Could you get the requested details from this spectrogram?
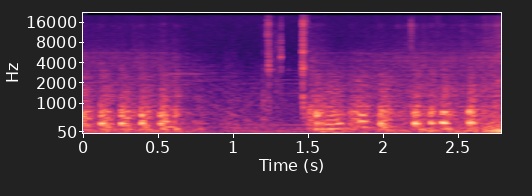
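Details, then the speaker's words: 1984 BMW 5 Series E28, 3.5 litre M30 straight six, manual, sat unrun over five years, weak battery with jump pack: slow labouring cranking then a few ragged firing pulses on starter fluid; splutters but won't keep running. "But unfortunately, no matter what we did, all it would do was splutter on starter fluid."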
